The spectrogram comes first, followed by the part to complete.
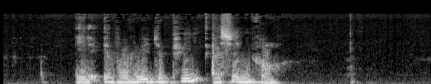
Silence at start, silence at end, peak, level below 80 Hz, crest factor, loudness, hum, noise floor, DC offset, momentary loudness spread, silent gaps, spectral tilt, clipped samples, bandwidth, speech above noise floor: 0.4 s; 0.75 s; 0 dBFS; -22 dBFS; 12 dB; -11 LUFS; none; -44 dBFS; under 0.1%; 7 LU; none; -6 dB/octave; under 0.1%; 11.5 kHz; 35 dB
